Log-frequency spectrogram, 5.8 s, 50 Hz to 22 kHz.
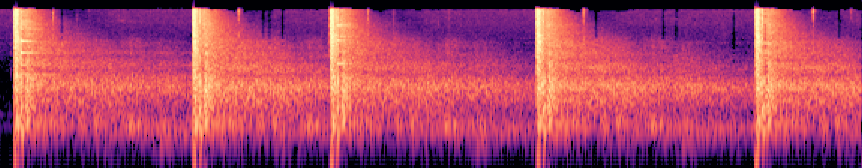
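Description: Five pistol shots from a Sig P365, fired at an uneven pace roughly a second or so apart. Each is a sharp crack followed by a trailing echo that dies away before the next.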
